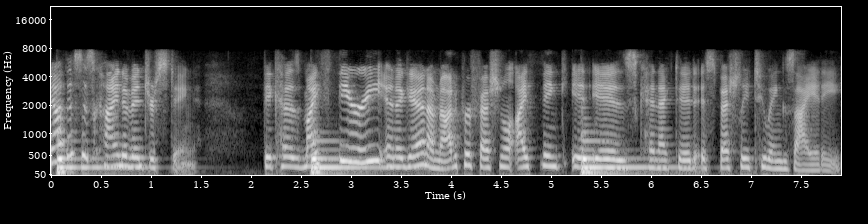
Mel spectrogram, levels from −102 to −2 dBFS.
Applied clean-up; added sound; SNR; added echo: neural mask model RNNoise.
